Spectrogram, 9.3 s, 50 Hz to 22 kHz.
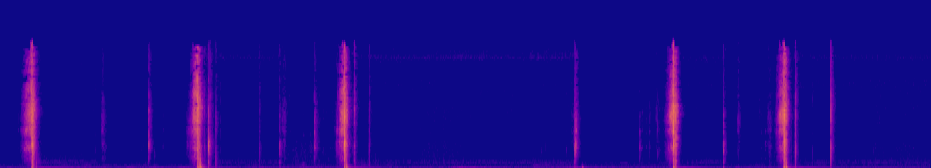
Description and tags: noise of a cigarette lighter, recorded using Audiotechnica BP4025, Shure FP24 preamp, PCM-M10 recorder
cigarette, clipper, collection, disposable, flame, gas, ignition, lighter, smoking, spark, tobacco, zippo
